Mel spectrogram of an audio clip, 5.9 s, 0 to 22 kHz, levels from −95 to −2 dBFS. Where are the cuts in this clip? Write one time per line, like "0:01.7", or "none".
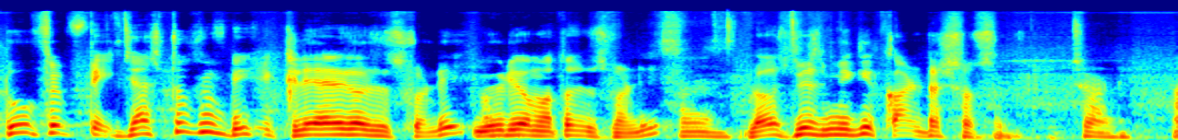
0:01.4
